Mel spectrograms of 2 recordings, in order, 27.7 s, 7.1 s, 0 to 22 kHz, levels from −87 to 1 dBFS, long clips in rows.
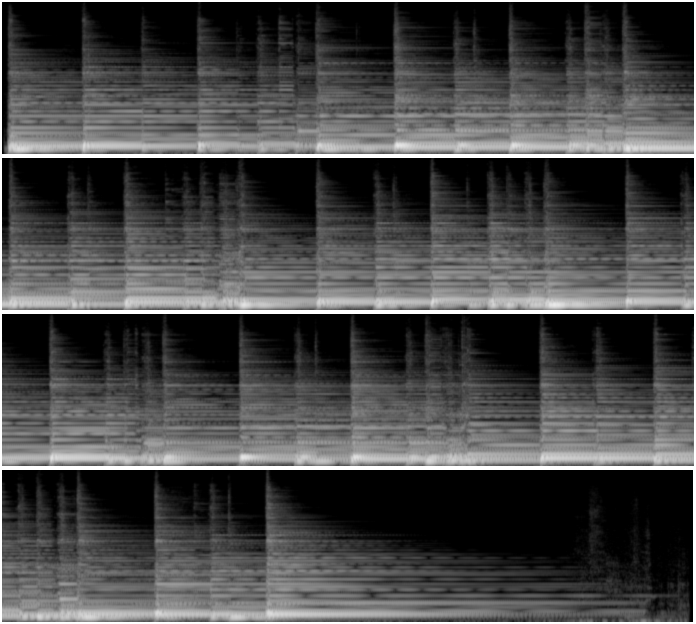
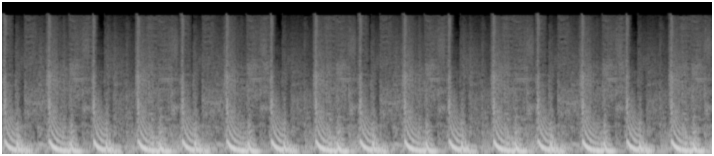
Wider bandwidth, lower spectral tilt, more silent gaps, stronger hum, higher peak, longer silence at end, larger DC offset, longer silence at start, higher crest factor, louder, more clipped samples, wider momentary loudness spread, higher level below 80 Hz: second, 12.5 kHz vs 17 kHz; first, -8 dB/octave vs -5.5 dB/octave; neither; first, 50 Hz at -40 dBFS vs none; first, -4 dBFS vs -10 dBFS; first, 1.9 s vs 0 s; neither; about the same, 0.05 s vs 0 s; first, 16 dB vs 10 dB; about the same, -21 LUFS vs -20 LUFS; neither; first, 9 LU vs 2 LU; second, -52 dBFS vs -24 dBFS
